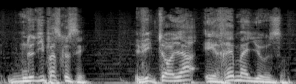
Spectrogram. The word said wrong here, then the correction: remailleuse: C'est ce que c'est? – Rémailleuse. C'est ça, rapport avec les mailles. – Remailleuse. – On dit, ça se prononce pas comme ça? Remailleuse? – Remailleuse, oui. – Ah, remailleuse, pardon.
